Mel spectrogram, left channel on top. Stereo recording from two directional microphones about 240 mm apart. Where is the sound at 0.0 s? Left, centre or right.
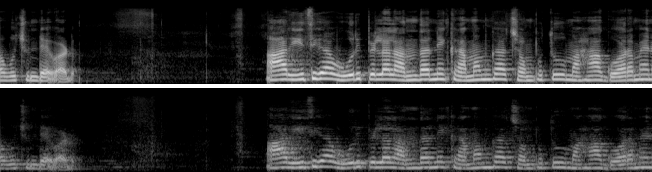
Left.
